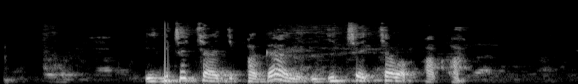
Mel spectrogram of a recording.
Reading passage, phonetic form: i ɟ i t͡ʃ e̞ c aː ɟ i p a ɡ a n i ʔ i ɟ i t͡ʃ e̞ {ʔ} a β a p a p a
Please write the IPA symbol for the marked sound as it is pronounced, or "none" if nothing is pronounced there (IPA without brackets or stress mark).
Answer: c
